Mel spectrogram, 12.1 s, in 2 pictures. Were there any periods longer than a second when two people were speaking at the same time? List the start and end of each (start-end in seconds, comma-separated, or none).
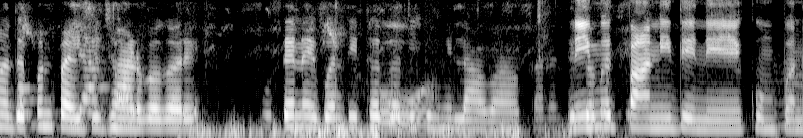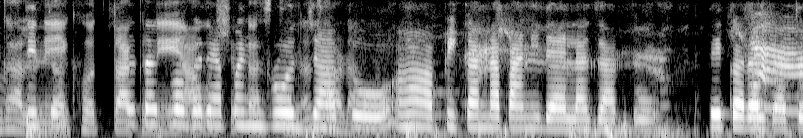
5.8-8.9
